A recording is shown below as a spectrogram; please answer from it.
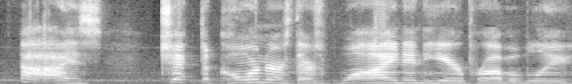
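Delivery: stage whisper delivered like a shout. Player character turns to the group, whisper-yelling. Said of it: "whisper yells and says".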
